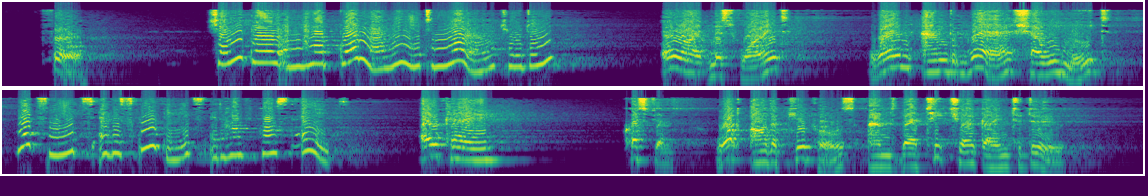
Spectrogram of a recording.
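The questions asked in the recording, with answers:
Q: What are the pupils and their teacher going to do?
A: Help Grandma Lee tomorrow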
